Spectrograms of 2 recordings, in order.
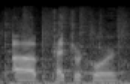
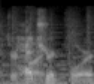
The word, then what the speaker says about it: Petrichor: Pet Richer, or however you want to pronounce it. It's Petrichor. Petrichor? Okay, cool. Yeah, Petrichor.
